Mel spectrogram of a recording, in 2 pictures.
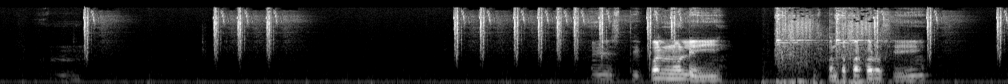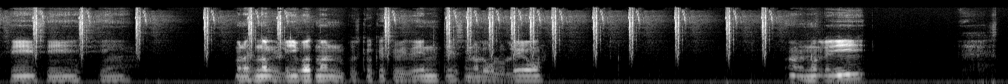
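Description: Short electronic menu clicks tick as a selection moves from item to item.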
